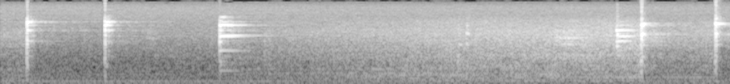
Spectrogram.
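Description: A hammer strikes a metal chisel against stone with sharp ringing clinks.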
